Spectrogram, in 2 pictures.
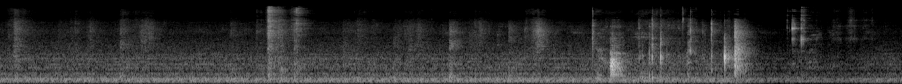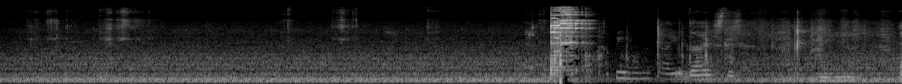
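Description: Clinks and knocks of a spoon, jar and glass mug on a stone counter as coffee is made, over a steady low hum. A scattering of light clicks comes in the first half, and a single loud clatter comes about 15 seconds in.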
